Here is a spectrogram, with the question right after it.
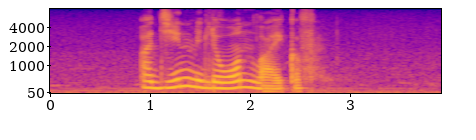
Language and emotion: Russian, neutral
